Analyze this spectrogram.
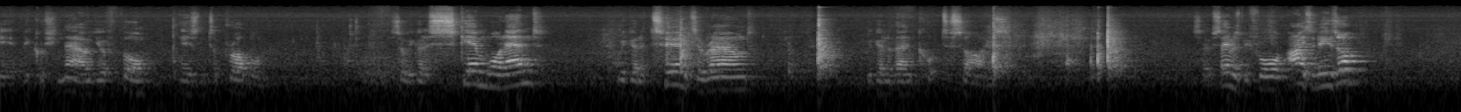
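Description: An elderly man speaks calmly and explains close by.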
